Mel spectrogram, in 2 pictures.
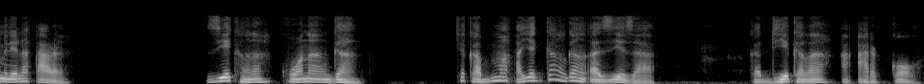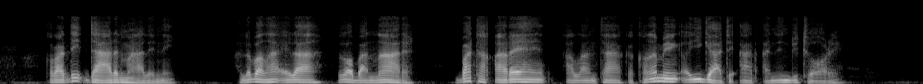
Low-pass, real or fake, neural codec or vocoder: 9.9 kHz; fake; codec, 16 kHz in and 24 kHz out, 0.9 kbps, LongCat-Audio-Codec, fine tuned four codebook decoder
